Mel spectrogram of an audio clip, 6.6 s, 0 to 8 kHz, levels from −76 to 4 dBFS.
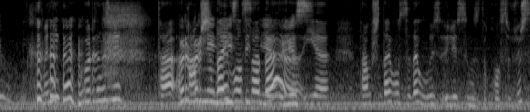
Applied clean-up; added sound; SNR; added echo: none; Engine / Mechanisms; 9 dB; none.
